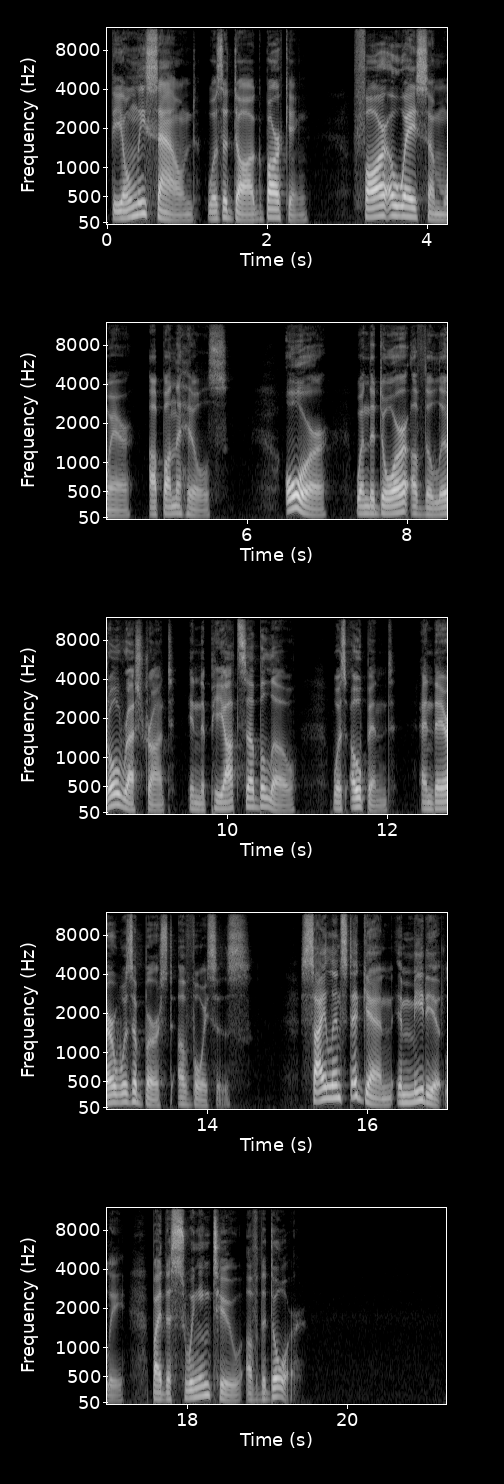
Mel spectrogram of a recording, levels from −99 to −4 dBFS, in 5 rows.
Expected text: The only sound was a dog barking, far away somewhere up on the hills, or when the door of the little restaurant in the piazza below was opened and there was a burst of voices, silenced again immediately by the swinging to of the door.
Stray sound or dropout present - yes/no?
no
